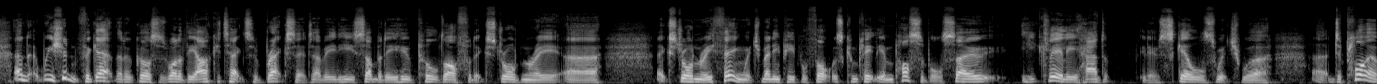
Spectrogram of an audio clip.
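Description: A man talks at a fairly quick pace and a medium pitch, with ordinary pitch variation. He has an ordinary speaking voice, and the recording is very clean with a silent background. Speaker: journalist. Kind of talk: panel discussion. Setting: studio.

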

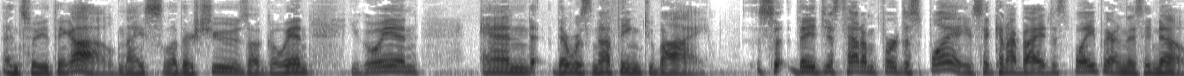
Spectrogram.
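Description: Against a quiet background, a man with an American accent talks at a fairly quick pace in a fairly high pitch with lively intonation. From Utah, US. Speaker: army veteran. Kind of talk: interview testimony. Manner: halting, repeats words.

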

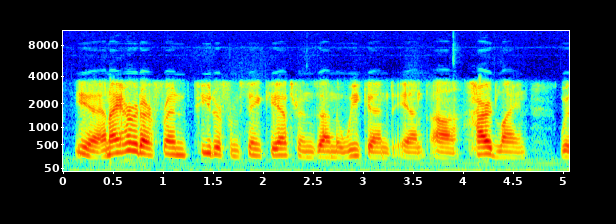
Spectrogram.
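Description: A man talks at a fairly quick pace with an American accent and medium pitch. He has an unremarkable speaking voice with fairly even intonation. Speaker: caller. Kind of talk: call-in talk radio. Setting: phone call.

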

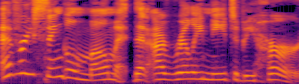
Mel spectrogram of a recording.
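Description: Over noticeable background noise, the speaker talks at a moderate pace with very wide pitch swings. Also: woman. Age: 40s. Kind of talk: devotional teaching monologue. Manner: casual, conversational with filler words.

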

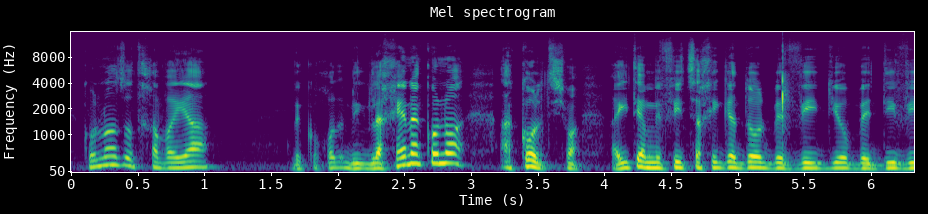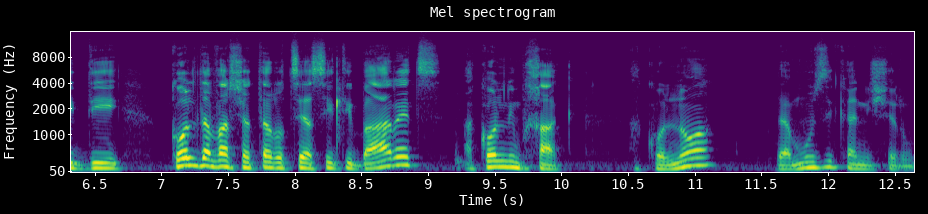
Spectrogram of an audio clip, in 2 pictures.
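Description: The speaker pauses often and at length. Their intonation is lively. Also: man, medium pitch for a man, moderate pace. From Israel, Dimona (born Morocco). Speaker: film producer. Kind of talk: interview. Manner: animated.

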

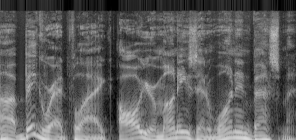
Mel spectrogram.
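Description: In a very clean recording with a silent background, a man with a normal speaking voice talks at a moderate pace in a fairly low pitch. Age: 60s. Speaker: radio co-host and announcer. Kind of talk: radio talk show, financial advice. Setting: studio.

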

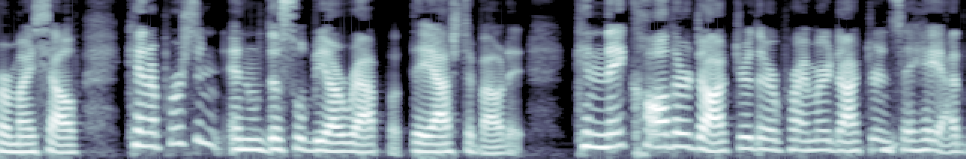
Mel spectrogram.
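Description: The background is quiet. A woman's voice comes through dry and close, with no echo. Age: 60s. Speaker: radio host. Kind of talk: talk radio hosting. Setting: radio studio. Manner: animated.

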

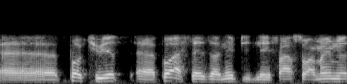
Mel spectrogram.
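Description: This man has a plain, everyday voice. He talks at a moderate pace with ordinary pitch variation. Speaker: barbecue columnist. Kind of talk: casual chat.

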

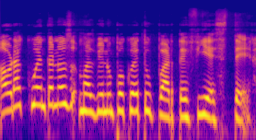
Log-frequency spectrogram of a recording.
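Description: The sound is dry and close with no echo and a quiet background. A woman speaks high-pitched at a fairly slow pace. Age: 20s. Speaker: podcast host. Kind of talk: casual interview. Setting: in a car.

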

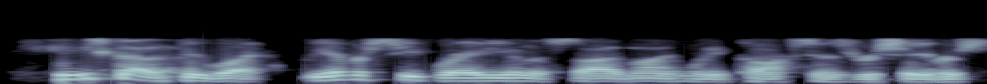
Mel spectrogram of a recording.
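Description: It is an ordinary speaking voice, a man with fairly low pitch and lively intonation. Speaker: caller. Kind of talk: sports call-in radio. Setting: phone call.

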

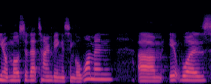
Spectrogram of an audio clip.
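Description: A woman's normal speaking voice at a medium pitch, with ordinary pitch variation and a moderate pace. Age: 40s. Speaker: musician and speaker. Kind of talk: testimony. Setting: studio with audience.

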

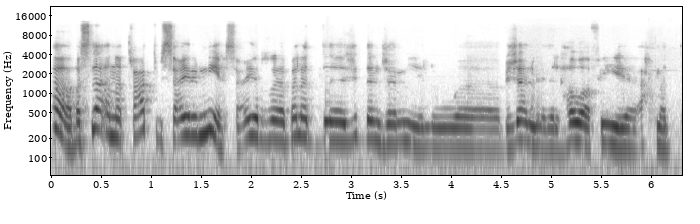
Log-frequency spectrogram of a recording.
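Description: Here a man speaks at a fairly slow pace, his pitch varying in an ordinary way. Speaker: musician and music producer. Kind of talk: casual interview chat. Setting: Ramallah.

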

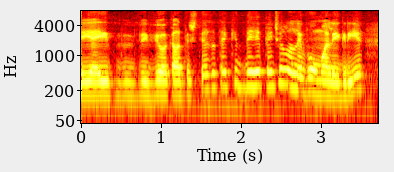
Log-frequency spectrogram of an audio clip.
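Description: Fairly quick speech from a woman, noticeable noise in the background. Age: 30s. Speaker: columnist. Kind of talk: personal monologue. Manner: casual, conversational.

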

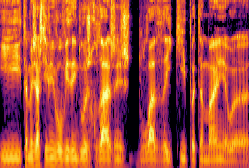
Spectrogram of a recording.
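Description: A man with a fairly low pitch talks at a very fast pace, his intonation fairly even. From northern Portugal, Douro/Porto. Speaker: stage actor and director. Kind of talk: radio interview. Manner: halting.

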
